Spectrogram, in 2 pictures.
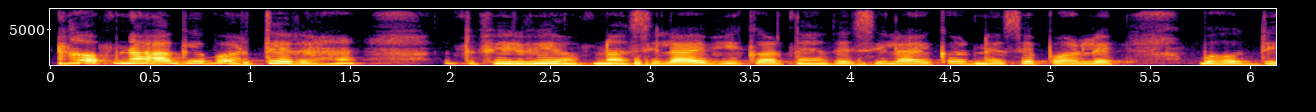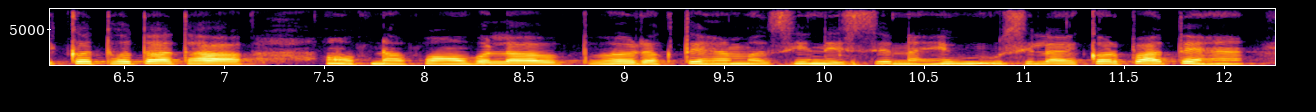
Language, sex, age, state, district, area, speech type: Hindi, female, 45-60, Bihar, Muzaffarpur, rural, spontaneous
